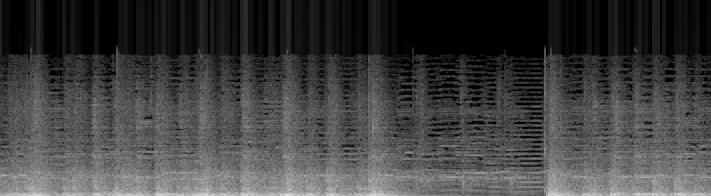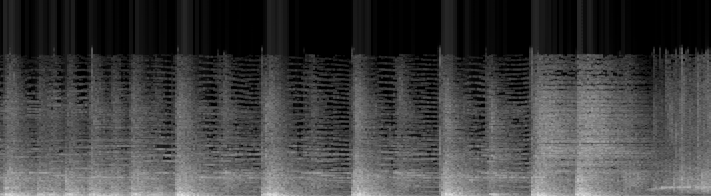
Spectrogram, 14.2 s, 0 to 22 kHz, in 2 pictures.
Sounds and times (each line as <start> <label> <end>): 0.0 Medieval Music 13.8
